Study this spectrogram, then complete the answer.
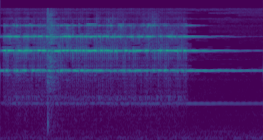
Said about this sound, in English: presses the bell of her lover's apartment.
